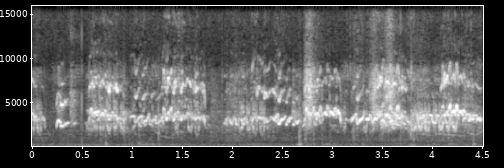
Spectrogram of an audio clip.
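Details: Home-raised budgerigar chicks, sixteen together in one spot: a busy chorus of harsh, rasping chirps and short squeaky notes, overlapping with almost no pause, with one brief lull near the middle.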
